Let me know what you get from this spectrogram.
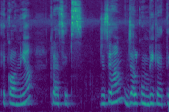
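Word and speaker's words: Eichhornia crassipes: तो जो आपका सही आंसर है वो है एकोर्निया क्रांसिपस। इसमें शायद मिसप्रिंट है, जो इसका सही उच्चारण है उसको एकोर्निया क्रैसिप्स कहते हैं, एकोर्निया क्रैसिप्स।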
